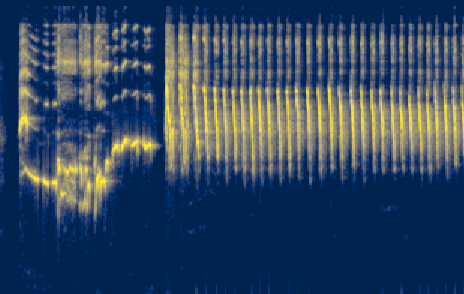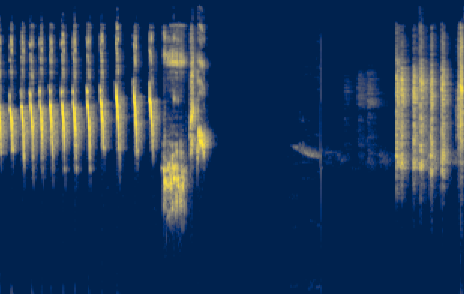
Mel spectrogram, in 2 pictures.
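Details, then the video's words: A white-rumped shama (murai batu) singing to draw out a rival: a swooping whistle, then a long fast rattle of high metallic notes repeated about four per second for six seconds, a pause, and more high notes. "KICAUAN SUARA MURAI INI MEMANGGIL LAWAN"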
